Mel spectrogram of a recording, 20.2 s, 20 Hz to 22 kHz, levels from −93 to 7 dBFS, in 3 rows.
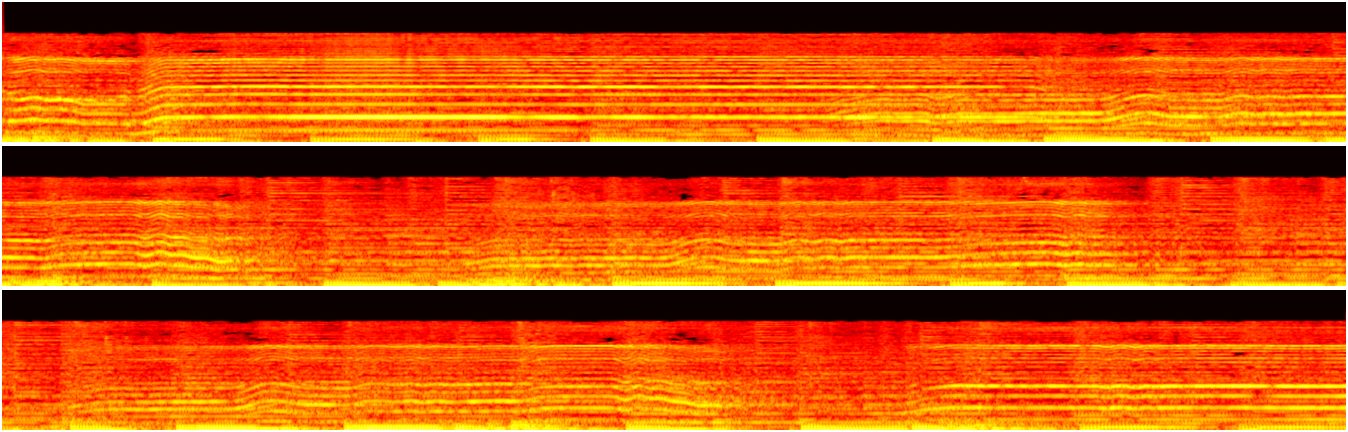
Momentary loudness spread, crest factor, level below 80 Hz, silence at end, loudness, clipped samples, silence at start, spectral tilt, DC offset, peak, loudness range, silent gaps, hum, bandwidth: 8 LU; 12 dB; -20 dBFS; 0 s; -16 LUFS; under 0.1%; 0 s; -4 dB/octave; under 0.1%; -4 dBFS; 6 LU; none; none; 9.2 kHz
